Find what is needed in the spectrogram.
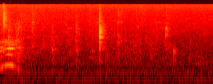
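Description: A few small, light clicks and taps, scattered irregularly, about seven in all, the sharpest one about halfway through. A brief pitched voice sound comes at the very start.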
